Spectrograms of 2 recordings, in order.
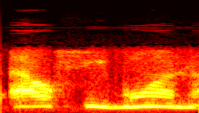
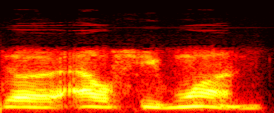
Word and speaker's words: Alcyone: The seven major stars, and of course there's planets revolving around the stars, like the center one is called Alcy One. I mean, that's how I pronounce it, A-L-C-Y O-N-E.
